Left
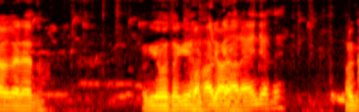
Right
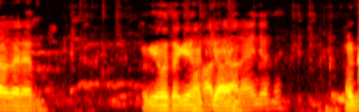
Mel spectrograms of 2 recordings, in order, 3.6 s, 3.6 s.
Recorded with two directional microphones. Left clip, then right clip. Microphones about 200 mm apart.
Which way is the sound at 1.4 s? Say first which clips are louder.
Right 2 dB; 5° left (ahead or behind).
